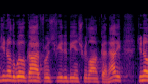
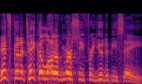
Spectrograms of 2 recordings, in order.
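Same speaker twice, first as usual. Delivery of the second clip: high, loud megaphone-like yell, acted; 6 semitones higher, 5 dB louder than usual. Retelling what a man said through his megaphone, imitating him yelling.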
